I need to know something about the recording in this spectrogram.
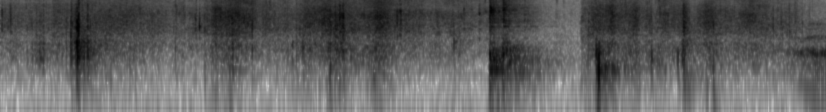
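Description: Bubble wrap rustling and crinkling as it is pulled off a boxed package by hand, with a few sharp cracks.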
